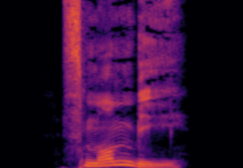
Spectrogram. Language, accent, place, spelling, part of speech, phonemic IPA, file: German, Germany, Berlin, Smombie, noun, /ˈsmɔmbi/, De-Smombie.ogg
- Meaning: smombie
